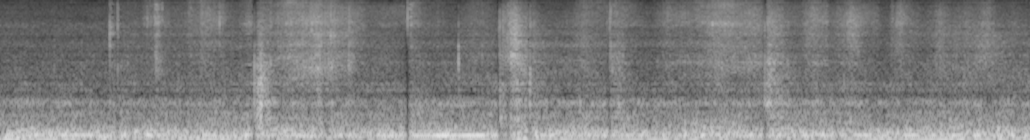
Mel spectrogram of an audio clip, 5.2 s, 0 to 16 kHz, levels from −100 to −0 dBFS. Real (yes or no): no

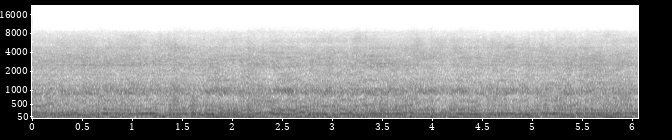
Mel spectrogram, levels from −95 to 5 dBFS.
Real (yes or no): no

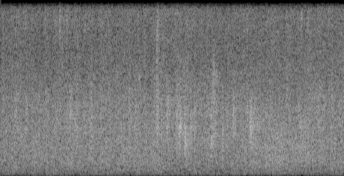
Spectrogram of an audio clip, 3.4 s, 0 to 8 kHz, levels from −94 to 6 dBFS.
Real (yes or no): yes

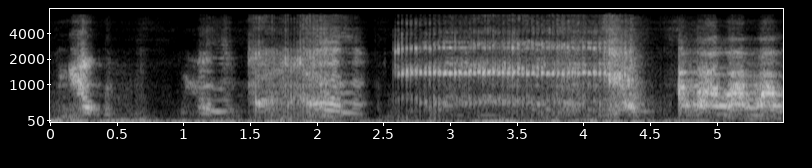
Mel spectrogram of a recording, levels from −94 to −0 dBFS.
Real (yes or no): no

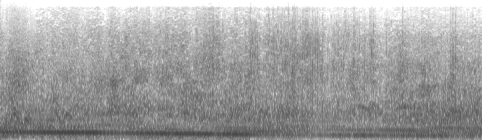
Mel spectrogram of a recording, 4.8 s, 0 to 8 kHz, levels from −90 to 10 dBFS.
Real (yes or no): yes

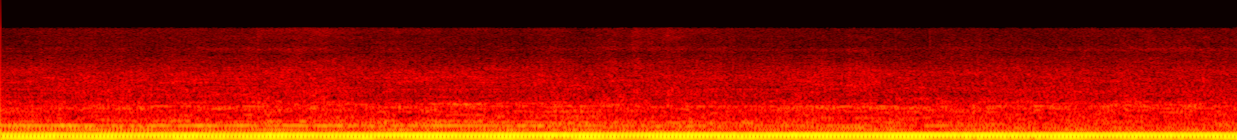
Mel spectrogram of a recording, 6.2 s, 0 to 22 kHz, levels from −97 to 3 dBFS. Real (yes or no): no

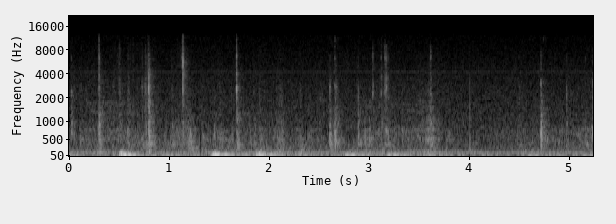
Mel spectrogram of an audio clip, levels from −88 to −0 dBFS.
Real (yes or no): yes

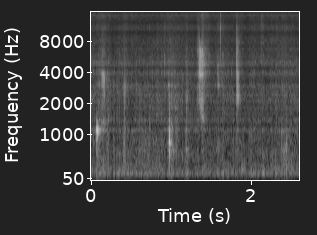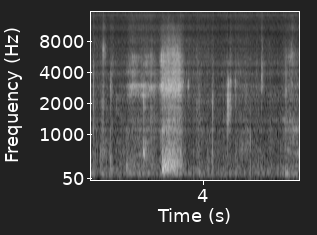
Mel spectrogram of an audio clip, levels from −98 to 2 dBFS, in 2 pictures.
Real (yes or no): no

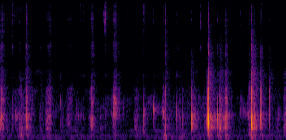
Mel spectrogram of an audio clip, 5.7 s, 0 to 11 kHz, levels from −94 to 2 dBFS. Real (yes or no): yes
